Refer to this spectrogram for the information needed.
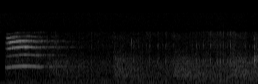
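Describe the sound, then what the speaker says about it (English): A female cat purrs softly and steadily at close range, a low continuous rumble that opens with a brief higher harmonic whine and runs alone throughout. "She's purring."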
